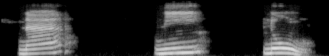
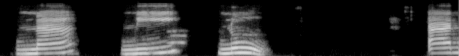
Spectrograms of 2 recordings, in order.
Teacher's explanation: Ya di hidung ada getaran ya ada getaran ada suara yang keluar dari hidung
